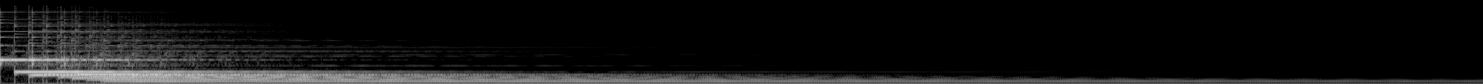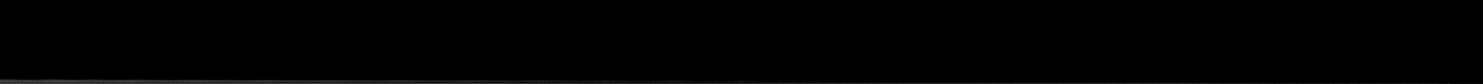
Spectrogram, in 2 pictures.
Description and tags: Sound FX1
Bells effect made by me.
